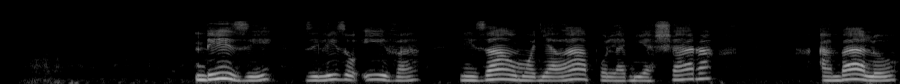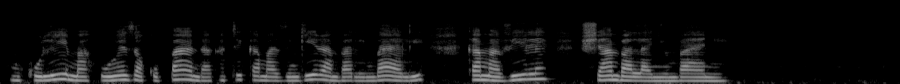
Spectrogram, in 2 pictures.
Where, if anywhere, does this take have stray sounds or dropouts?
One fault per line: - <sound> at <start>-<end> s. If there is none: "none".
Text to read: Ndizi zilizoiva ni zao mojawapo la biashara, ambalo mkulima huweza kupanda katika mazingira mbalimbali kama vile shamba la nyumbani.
none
